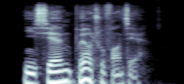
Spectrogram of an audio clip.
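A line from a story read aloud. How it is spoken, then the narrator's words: Soft. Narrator (Chinese): 轻声对许思说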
